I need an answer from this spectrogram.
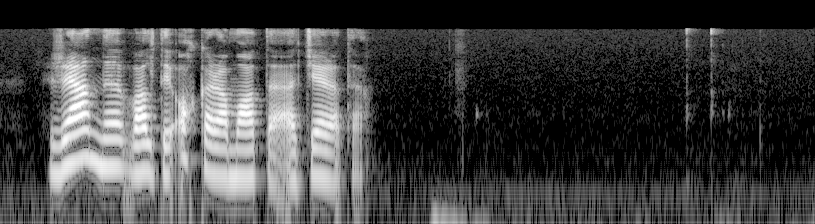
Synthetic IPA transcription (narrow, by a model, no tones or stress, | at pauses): ɾæːnəʋalt̪ɪʔɔhkaɾamɑːt̪a̰ʔæ̰t̪d͡ʒeːɾat̪ʰɛ̰ː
